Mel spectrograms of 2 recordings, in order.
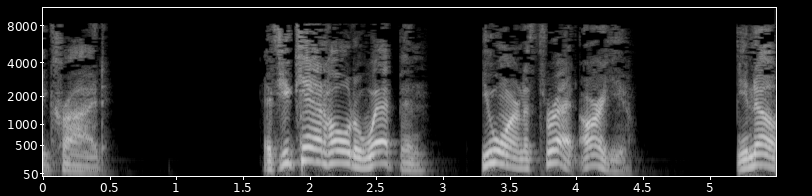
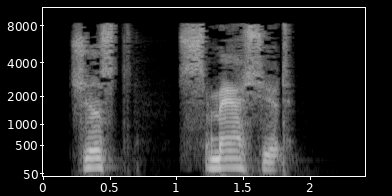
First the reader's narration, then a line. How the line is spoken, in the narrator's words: Claude muttered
